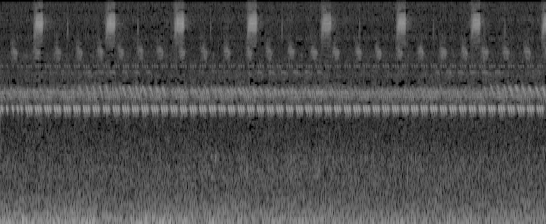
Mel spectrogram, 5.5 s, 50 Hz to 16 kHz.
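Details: Summer-night grass insects in the countryside: continuous shrill pulsing trill, with a sharp high chirp repeating about every 0.7 seconds and soft low ambient noise underneath.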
